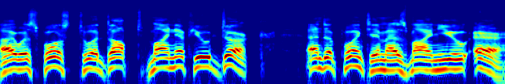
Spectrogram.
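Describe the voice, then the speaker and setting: A man uses a put-on character voice, pitched fairly high and delivered at a moderate pace with very even loudness. The sound is dry and close with no echo, against a quiet background. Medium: read story. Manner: loud, proclaiming.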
